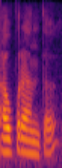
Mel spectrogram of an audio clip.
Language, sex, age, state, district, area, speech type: Gujarati, female, 45-60, Gujarat, Amreli, urban, spontaneous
